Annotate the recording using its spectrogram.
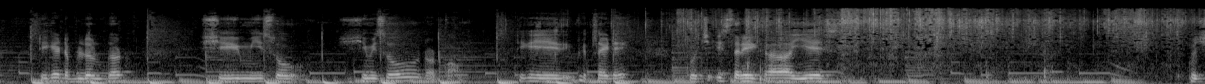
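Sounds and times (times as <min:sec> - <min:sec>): background music with bass line: 0:00.0 - 0:11.5
plastic wrapping crinkling: 0:05.0 - 0:12.0.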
